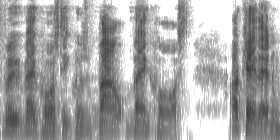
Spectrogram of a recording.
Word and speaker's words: Wout Weghorst: Neil Duffin says, Wout Weghorst equals Wout Weghorst. Okay, then. Wout Weghorst. What do you mean? That's the correct pronunciation, is it, Neil?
